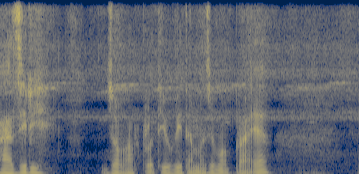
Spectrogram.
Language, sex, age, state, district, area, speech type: Nepali, male, 45-60, West Bengal, Darjeeling, rural, spontaneous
